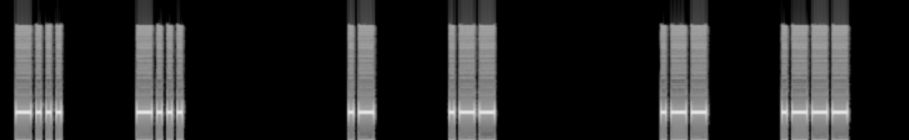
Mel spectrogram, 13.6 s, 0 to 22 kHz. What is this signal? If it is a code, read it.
Morse code, heard as a keyed tone, about 16 wpm, spaced as for 6 wpm, 800 Hz. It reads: BB AW WJ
